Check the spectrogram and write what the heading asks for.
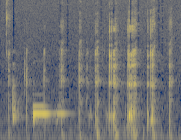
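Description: A short electronic notification tone from the online chess game, one held note lasting about half a second, sounding the end of the game at checkmate, among light clicks.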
